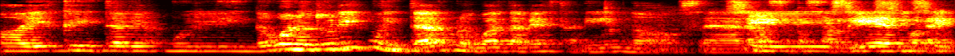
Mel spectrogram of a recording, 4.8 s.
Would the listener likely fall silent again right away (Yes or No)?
No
